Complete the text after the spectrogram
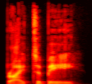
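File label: "bride-to-be", English, British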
